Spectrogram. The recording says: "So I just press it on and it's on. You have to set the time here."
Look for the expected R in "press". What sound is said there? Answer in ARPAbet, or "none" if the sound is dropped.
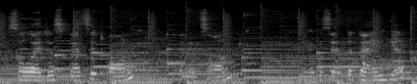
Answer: none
